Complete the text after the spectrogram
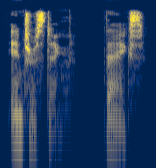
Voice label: fem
